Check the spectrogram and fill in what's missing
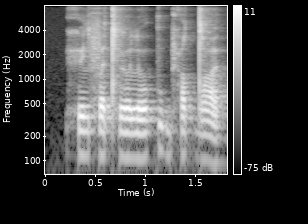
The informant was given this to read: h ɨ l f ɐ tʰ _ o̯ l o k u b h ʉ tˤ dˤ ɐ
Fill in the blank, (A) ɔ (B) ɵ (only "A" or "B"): B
